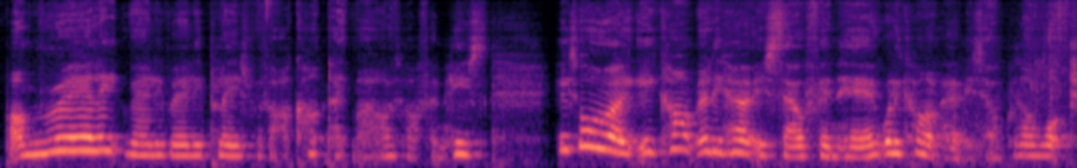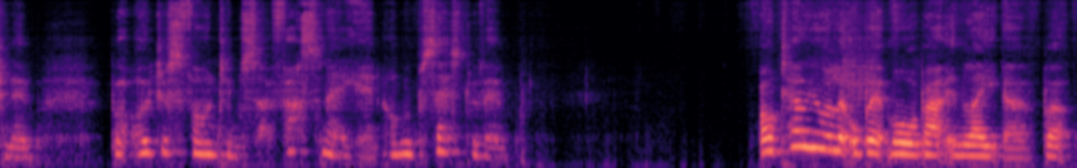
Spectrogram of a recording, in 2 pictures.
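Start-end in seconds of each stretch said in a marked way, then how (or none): 1.0-3.3 hushed whisper, a little quick. Real, not acted. Whispering while watching him. 8.9-11.9 soft hushed whisper. Real, not acted. Whispering about him.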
